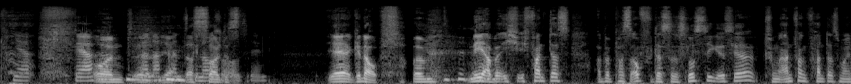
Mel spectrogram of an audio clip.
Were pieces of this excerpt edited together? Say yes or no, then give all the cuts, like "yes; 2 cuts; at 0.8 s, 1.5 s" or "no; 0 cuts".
no; 0 cuts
